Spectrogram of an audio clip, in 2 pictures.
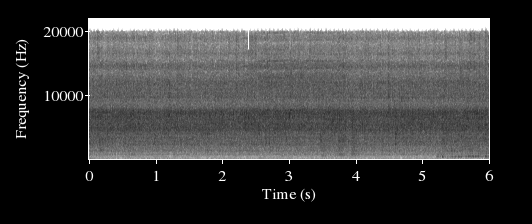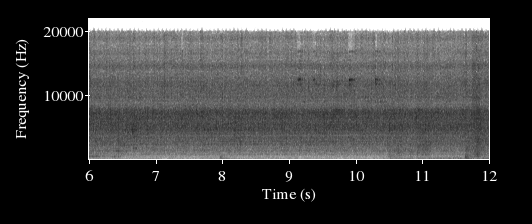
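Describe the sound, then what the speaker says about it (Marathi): Masala sautéing in oil in a pan, cooked until the oil separates, gives a steady low sizzle and bubbling all through, with a few brief scrapes or taps; no one speaks. "तेल सुटेपर्यंत मी परतून घेतलं आहे."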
